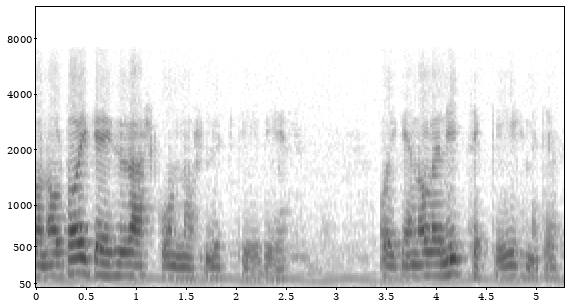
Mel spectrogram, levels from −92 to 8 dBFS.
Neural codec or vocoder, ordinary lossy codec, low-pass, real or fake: none; none; 7.2 kHz; real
